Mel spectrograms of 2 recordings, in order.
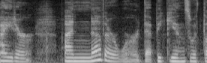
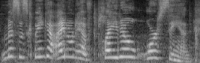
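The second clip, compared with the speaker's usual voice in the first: higher voice of a complaining pupil; lightly mimicked pupil, pitched up; pupil's objection; 12 semitones higher, 5 dB louder than usual. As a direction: put on a pupil raising a problem to teacher.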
